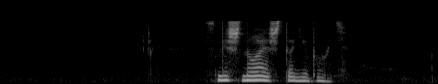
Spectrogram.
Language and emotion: Russian, positive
